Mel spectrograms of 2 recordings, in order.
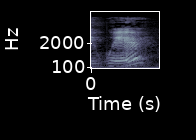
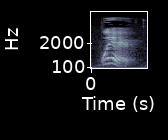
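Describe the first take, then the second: First: "Where" rises at the end, unsure what was said; rising intonation. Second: "Where" starts high and falls, wanting more information; falling tone. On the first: Teacher asks person to repeat themselves, rising intonation on "Where". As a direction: lift "Where" upward as a request to repeat. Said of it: "understand that I haven't understood". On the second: Teacher repeats the demo question for more information, falling tone on "Where". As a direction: drop the pitch through "Where". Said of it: "My tone fell". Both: Shown as a demonstration.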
